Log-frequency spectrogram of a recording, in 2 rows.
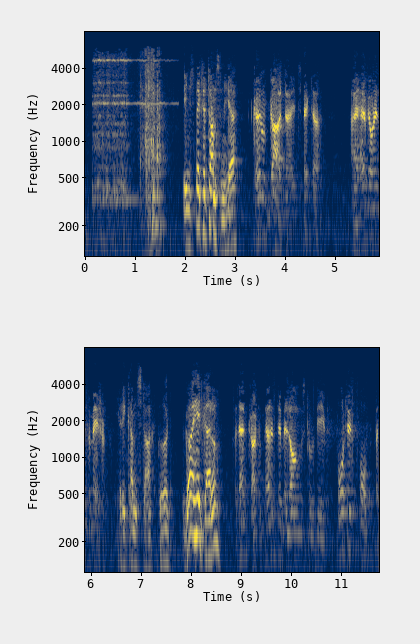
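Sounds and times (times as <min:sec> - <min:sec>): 
telephone bell ringing: 0:00.0 - 0:01.9
speech: 0:02.0 - 0:11.7.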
